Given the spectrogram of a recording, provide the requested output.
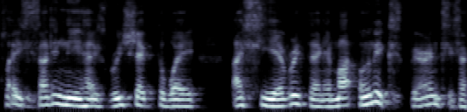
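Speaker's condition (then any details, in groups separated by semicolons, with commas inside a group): Cleft palate; congenital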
